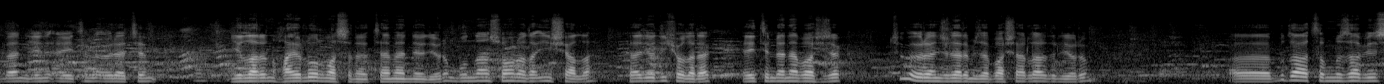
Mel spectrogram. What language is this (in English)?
Turkish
